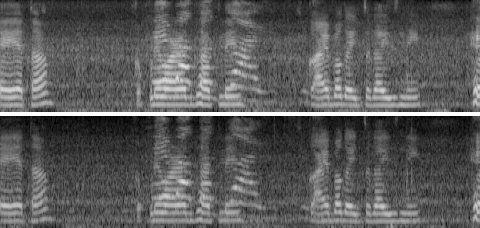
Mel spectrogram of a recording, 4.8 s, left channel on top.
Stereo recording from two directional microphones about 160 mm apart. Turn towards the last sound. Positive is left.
turn(degrees=15)  # may be behind; listen again after turning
